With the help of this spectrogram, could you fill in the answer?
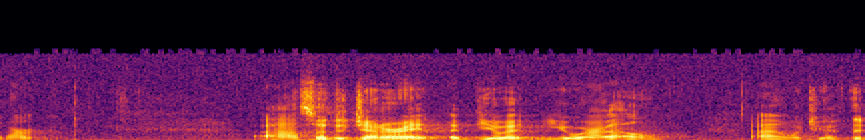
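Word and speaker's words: bewit: They call it a viewat. I think that's how it's pronounced. It's named from the little leather strap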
